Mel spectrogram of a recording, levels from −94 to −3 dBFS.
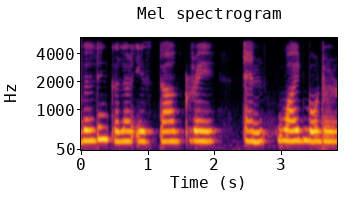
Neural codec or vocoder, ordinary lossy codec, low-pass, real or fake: codec, 16 kHz, 2 kbps, X-Codec, WavLM features, trained on Multilingual LibriSpeech; none; 5.4 kHz; fake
